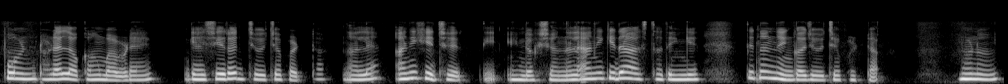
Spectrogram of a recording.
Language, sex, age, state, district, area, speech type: Goan Konkani, female, 18-30, Goa, Pernem, rural, spontaneous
